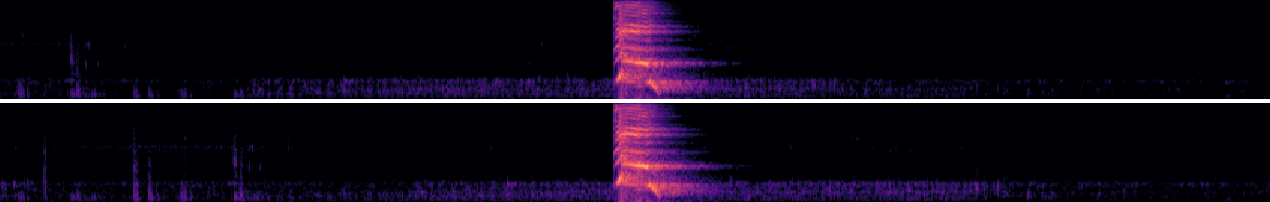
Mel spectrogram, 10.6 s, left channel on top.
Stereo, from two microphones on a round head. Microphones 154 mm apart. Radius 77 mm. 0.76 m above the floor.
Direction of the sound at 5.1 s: Centre (ahead or behind).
